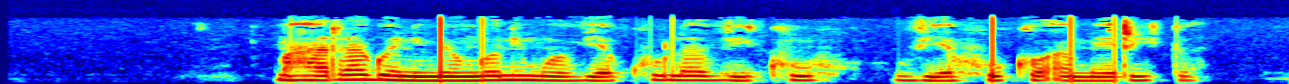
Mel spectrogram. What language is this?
Swahili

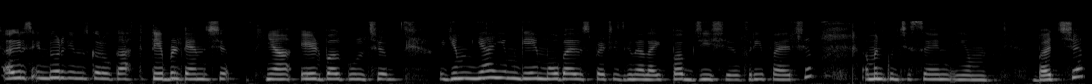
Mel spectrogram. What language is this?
Kashmiri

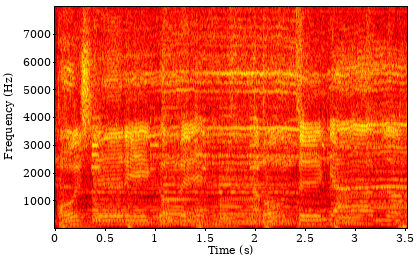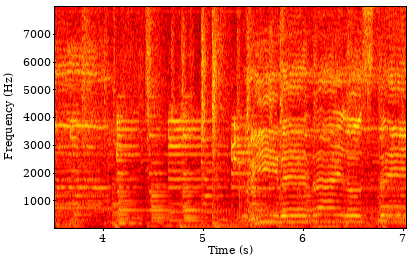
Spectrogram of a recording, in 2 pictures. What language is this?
Romanian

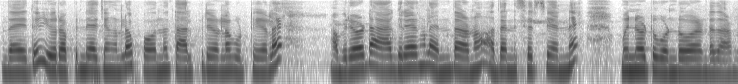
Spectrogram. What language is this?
Malayalam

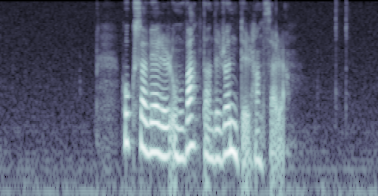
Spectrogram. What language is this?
Faroese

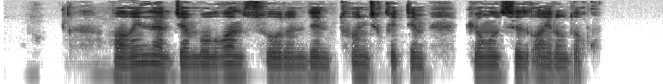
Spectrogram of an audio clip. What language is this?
Uyghur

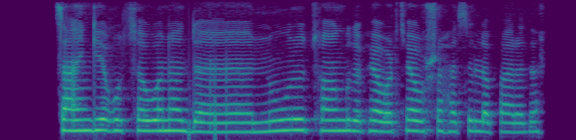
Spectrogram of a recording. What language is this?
Pashto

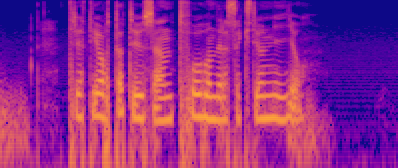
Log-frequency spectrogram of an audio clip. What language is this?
Swedish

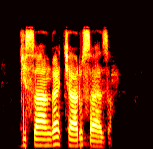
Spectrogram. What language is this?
Kinyarwanda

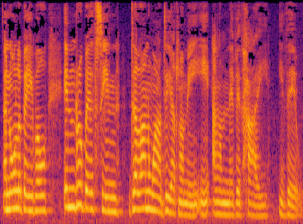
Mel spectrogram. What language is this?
Welsh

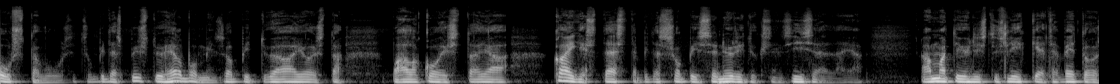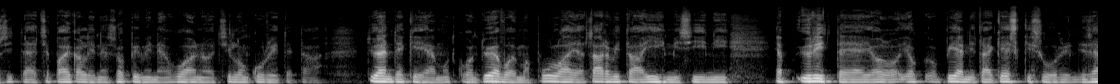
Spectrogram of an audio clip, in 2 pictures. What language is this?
Finnish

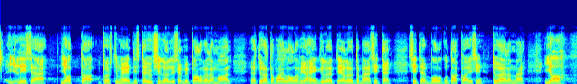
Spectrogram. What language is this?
Finnish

